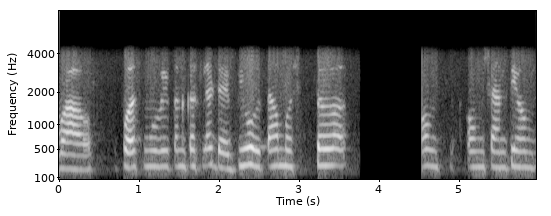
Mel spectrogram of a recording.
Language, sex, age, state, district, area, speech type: Marathi, female, 18-30, Maharashtra, Pune, rural, conversation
